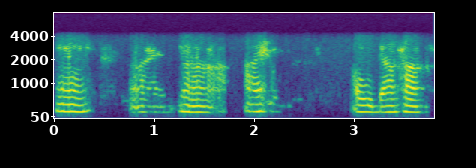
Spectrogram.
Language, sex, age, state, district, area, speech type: Kannada, female, 30-45, Karnataka, Shimoga, rural, conversation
